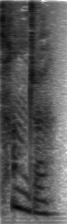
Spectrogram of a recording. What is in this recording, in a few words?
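"tundra", British English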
